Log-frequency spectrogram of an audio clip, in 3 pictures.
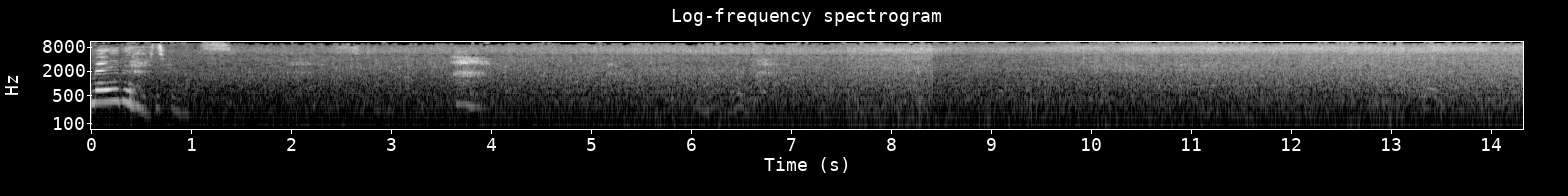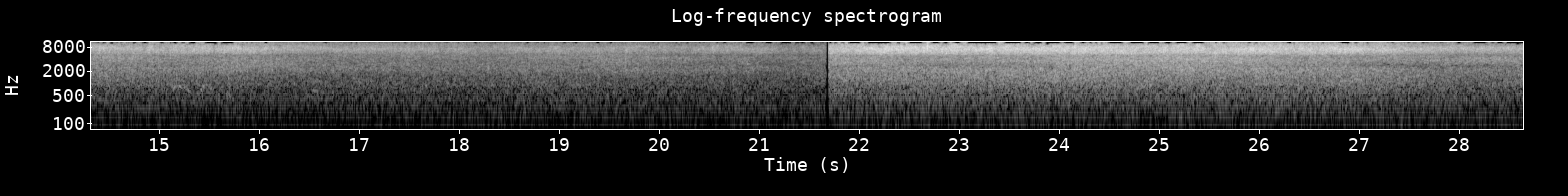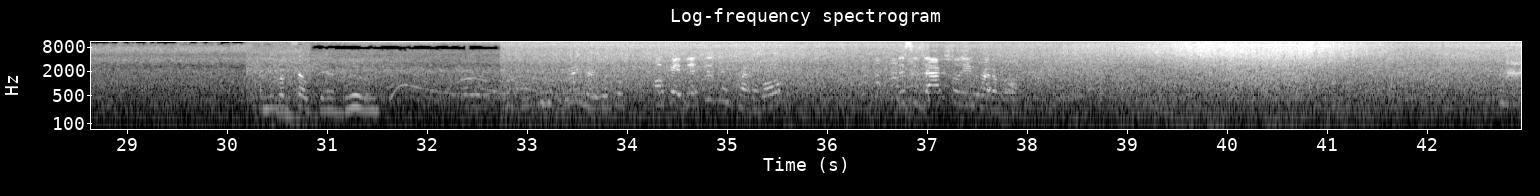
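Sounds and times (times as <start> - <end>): creek flowing over stones: 0.0 - 42.9.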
